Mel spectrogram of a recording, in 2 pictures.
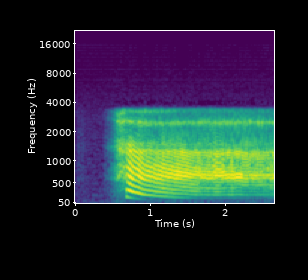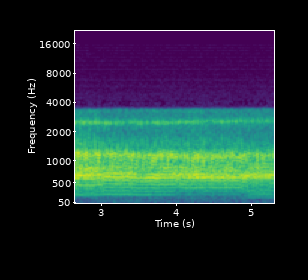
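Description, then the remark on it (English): A soft, breathy sung note on an exhale, made by simply opening the mouth and breathing out with the least possible energy, sliding up briefly at the start and then held steady and relaxed for several seconds, alone with no talking. “And you can find that really easily by simply opening your mouth and breathing out with the least amount of energy possible.”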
